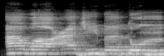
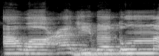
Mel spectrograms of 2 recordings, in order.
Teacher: جیم کو با ساکن کے ساتھ ملاتے ہوئے قلقلہ کے ساتھ ادائیگی کریں گے۔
